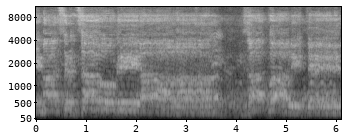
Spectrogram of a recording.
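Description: Men's folk singing group singing a Slavonian folk song in several-part harmony, with long held notes. There is a brief break between phrases about four seconds in.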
